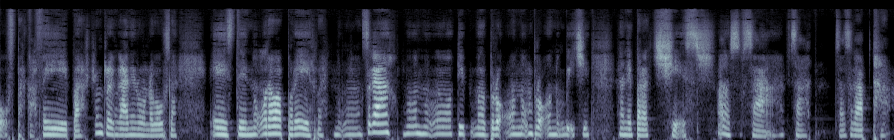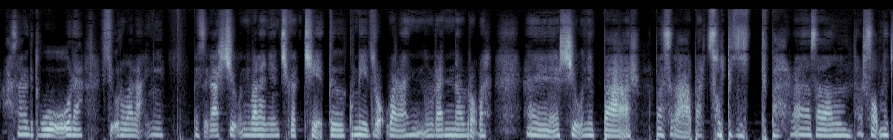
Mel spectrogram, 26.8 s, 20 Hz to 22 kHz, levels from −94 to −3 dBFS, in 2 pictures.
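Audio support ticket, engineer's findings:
Generation loss throughout: swirly, hollow speech, blurred attacks. Spectrogram shows a hard 16.6 kHz ceiling and patchy spectral holes. Likely around ten lossy re-encodes, each requantising afresh.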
